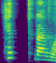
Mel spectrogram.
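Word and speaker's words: חית: 이게 붙여 있을 때 우리는 헤트라고 하고 음가는 희응인데 아까 앞에 있었던 기도하는 사람의 모양도 희응인데 이것도 희응이잖아요. 그런데 발음상은이 가래 그 뭐 그고 후두 후이 강하게에 영향을 미치는음 의미입니다.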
